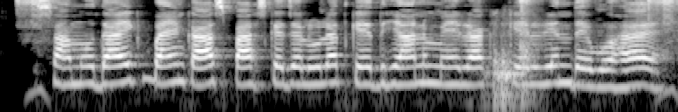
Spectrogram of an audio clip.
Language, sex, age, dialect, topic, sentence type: Magahi, female, 41-45, Southern, banking, statement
